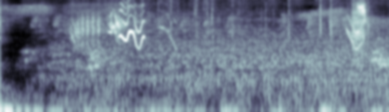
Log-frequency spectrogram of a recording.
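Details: At a suburban garden feeder in Pretoria, South Africa, a hungry Cape white-eye gives a short, undulating whistled call early on, followed by a thin downslurred note and a later faint buzzy chirp, over background rumble.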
